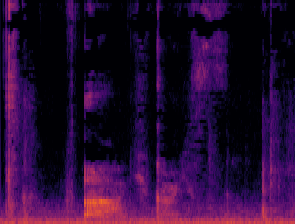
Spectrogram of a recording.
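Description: Quiet whispered speech with a brief breathy hiss about half a second in, over a low steady hum. A few light clicks come from photo prints being handled.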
